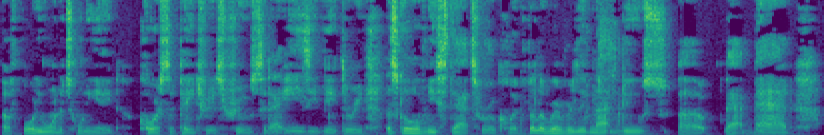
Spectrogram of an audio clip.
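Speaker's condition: No condition

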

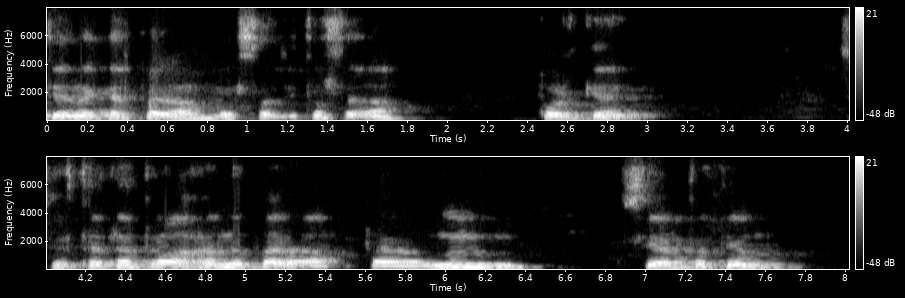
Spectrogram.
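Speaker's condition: Parkinson's disease; 23 years since onset

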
